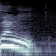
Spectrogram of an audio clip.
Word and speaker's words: amis: Jean et moi, nous sommes de vieux amis. – 我和 Jean 是老朋友了。复数形式的朋友就是在阿密后加上 s，但并不发音。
